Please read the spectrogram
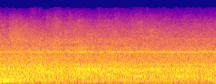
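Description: Steady din of a crowded exhibition hall, an even wash of noise with a thin, steady high whine running through it.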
